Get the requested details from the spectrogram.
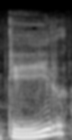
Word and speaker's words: Kir: Víno Aligoté je nenahraditelné i v proslaveném nápoji Kir, vyslovuj Kýr, který své jméno získal po starostovi města Dijonu Felixi Kirovi.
